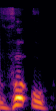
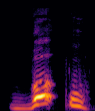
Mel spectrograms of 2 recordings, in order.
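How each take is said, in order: First: The word begins with a soft V sound. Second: The word begins with a hard B sound. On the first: "il prononce" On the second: "on devait dire"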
